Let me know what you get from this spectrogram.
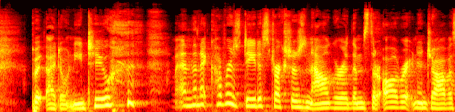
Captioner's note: laugh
